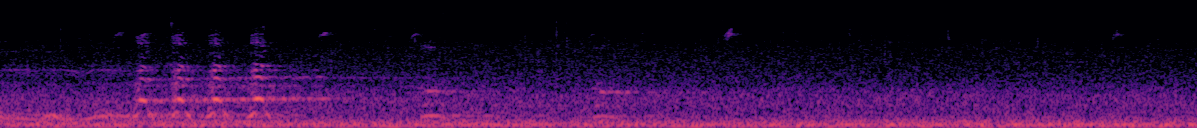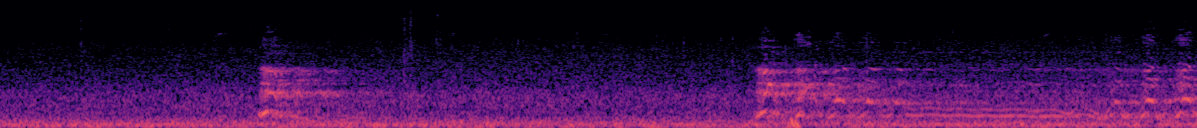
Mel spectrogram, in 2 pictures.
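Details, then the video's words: Nuisance barking from a dog, with a few sharp barks early, a lone bark around the middle and a closing cluster of clipped, ringing barks, all set against constant low-pitched background hum. "Nuisance barking again."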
